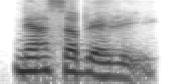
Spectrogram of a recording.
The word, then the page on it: naseberry: Indian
